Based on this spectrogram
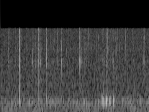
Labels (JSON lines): {"label": "ambient", "recorder": "HydroMoth"}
